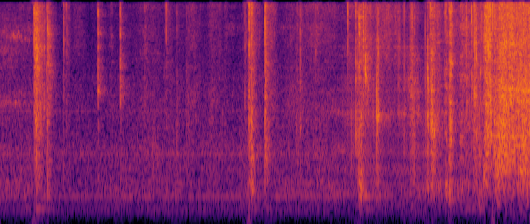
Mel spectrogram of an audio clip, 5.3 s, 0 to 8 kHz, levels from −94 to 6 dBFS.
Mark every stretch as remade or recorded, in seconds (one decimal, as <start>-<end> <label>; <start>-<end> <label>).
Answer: 0.0-3.3 recorded; 3.3-4.4 remade; 4.4-5.3 recorded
